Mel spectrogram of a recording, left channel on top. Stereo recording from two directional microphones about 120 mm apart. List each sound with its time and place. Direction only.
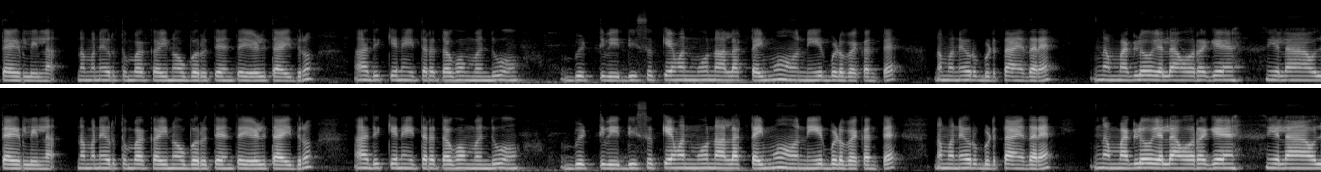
0.0 s speech: 20° right (ahead or behind)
